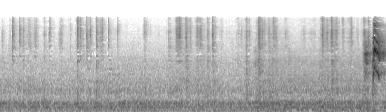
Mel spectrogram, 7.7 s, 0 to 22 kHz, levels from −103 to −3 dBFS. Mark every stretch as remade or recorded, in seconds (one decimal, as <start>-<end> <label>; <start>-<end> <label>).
0.0-3.4 recorded; 3.4-4.2 remade; 4.2-5.1 recorded; 5.1-7.3 remade; 7.3-7.7 recorded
